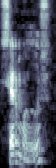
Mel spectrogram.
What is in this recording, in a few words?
how are you, basque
